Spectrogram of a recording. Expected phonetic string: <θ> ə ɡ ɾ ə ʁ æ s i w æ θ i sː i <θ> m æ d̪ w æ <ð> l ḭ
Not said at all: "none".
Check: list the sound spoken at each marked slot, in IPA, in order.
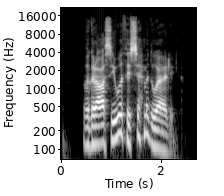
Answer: ð, ħ, ʕ

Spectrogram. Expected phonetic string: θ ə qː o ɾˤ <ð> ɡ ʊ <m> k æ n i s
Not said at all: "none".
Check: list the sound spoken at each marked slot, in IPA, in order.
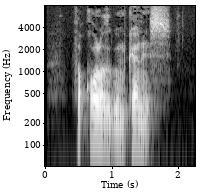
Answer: ð, m

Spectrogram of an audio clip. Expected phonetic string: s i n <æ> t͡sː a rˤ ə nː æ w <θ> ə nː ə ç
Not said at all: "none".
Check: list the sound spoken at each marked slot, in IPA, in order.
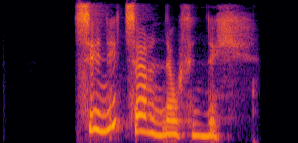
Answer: i, θ

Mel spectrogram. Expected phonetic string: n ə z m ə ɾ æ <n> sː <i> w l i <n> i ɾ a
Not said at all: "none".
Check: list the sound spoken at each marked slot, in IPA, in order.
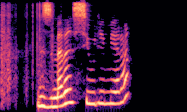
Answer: n, i, m

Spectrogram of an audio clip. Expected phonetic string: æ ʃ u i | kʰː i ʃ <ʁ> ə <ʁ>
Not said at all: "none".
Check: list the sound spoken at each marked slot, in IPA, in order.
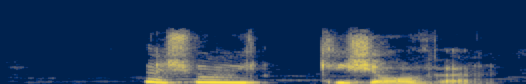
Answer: ʁ, v

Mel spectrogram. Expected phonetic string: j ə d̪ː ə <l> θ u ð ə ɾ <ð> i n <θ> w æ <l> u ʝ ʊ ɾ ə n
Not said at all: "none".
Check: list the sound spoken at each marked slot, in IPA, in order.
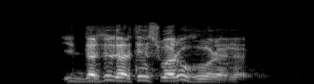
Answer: ɾ, θ, s, ɾ

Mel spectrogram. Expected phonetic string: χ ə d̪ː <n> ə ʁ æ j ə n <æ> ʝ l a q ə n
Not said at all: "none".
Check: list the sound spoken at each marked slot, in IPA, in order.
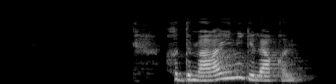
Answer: m, i

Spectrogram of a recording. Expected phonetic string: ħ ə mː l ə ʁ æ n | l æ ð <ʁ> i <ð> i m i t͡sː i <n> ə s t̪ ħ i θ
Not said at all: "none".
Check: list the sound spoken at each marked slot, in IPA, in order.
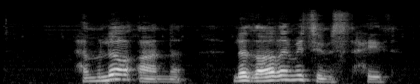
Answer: ʁ, ʁ, m

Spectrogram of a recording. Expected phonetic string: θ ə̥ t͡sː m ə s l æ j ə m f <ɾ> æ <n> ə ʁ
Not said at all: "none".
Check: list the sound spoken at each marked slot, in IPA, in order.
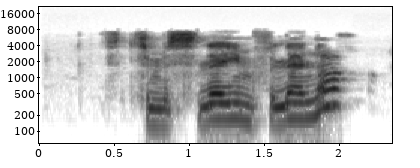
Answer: l, n

